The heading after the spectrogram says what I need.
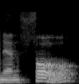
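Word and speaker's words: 念佛: They were saying Nenfo, which is the Chinese pronunciation.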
